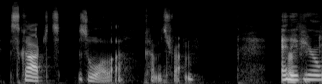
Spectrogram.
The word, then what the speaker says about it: Scarzuola: have used to build this hut were called Scottza. Oh, okay. And that is where the name Scott Zoa comes from.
